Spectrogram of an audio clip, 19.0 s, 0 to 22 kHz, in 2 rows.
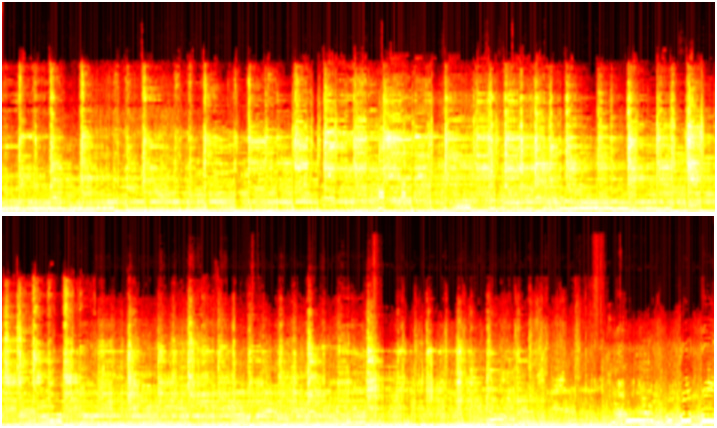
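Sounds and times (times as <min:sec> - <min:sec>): person singing: 0:00.0 - 0:02.8, 0:05.8 - 0:14.8
guitar accompaniment: 0:00.0 - 0:19.0.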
